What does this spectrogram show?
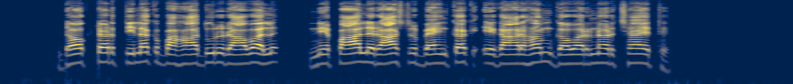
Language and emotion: Maithili, neutral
